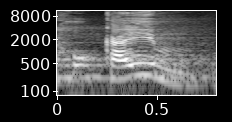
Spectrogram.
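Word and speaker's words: Hukaym: bilbo milha dan dari hukym dengan mendoakan hak bukan hakim bacanya tapi oke ini eh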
